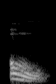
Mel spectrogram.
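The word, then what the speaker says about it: を: nice and easy and that one is oh just an o sometimes it's spelt w o but it's a very soft w so oh okay and we're going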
